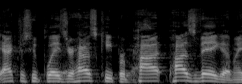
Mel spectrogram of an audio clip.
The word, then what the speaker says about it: Paz Vega: Now, in this movie, you have the woman who plays, the actress who plays your housekeeper, Paz Vega.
